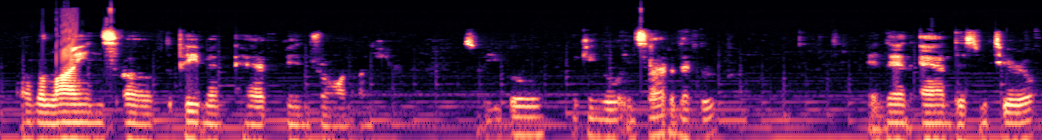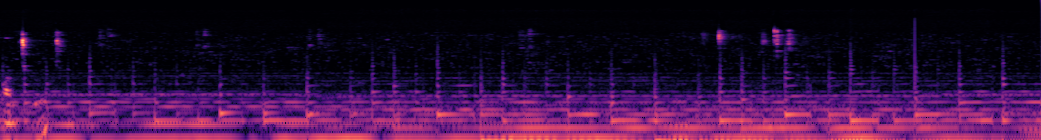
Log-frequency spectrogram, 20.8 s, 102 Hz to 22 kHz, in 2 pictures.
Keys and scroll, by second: 0.2 space, 18.0 ctrl+z.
